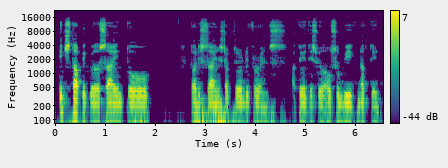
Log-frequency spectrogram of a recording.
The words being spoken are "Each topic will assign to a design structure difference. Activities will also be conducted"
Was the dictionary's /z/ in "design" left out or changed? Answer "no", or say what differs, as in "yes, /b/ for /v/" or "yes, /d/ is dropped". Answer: yes, /s/ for /z/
